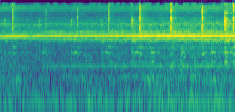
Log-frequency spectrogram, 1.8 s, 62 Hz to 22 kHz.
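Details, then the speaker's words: Motorcycle front wheel spinning on a polishing machine via nylon spindle adapters during 240–2500 grit wet sanding. Sharp regular ticks, about four a second, over a steady motor whine as the sanding belt strikes the valve stem. "that ticking you can hear is the is the rim I might see can I move that it's it's the the belt making contact with the uh with the valve stem"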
